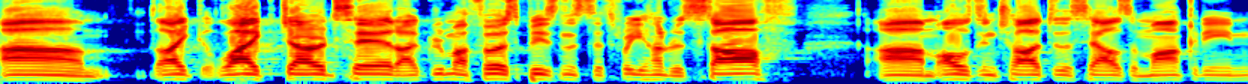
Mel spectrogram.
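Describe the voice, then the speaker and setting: Recorded dry and close with no echo, the speaker talks at a fairly quick pace with fairly even intonation in an Australian accent. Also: man. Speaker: entrepreneur and conference speaker. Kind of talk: conference talk.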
